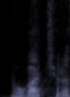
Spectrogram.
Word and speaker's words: 모가치: 그래서 모가치는 원래 발음이 모가치로 사람들이 발음을 하니까, 예, 몫에서 왔다는 생각을 잘 못하니까 그냥, 예, 발음대로 모가치로 그렇게 적어주는 것을 볼 수 있고,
